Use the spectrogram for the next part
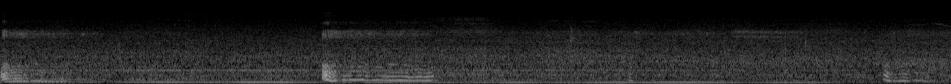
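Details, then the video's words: Four-month-old French Bulldog puppy Boeing dozing in a lap in La Jolla, giving soft snores: a brief, sharp onset that drops into a low, buzzy, wavering tone, then a long quiet gap before another, over a steady low room hum. "Boeing Snores in La Jolla"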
